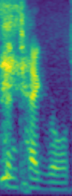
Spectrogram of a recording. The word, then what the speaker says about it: integral: It's pronounced integral.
